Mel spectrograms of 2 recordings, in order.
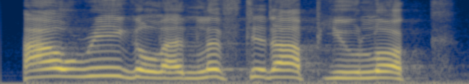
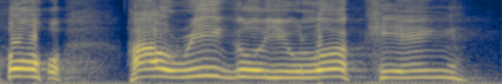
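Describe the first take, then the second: First: Restrained, dutiful courtier's flattery; lacking conviction. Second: Higher, louder gushing flattery; with conviction. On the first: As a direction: praise the king without really selling it. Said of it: "You didn't say that with conviction". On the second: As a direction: gush over the king as a hammed-up courtier. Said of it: "That's the way I want to hear it". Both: Acted.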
